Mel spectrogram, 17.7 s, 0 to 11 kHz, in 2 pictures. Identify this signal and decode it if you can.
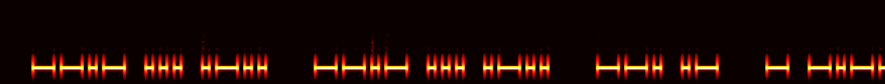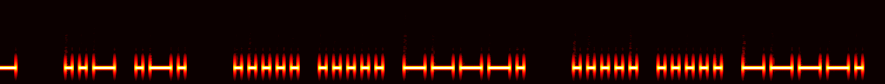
Morse code, heard as a keyed tone, about 17 wpm, 650 Hz. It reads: QSL QSL GA TY UR 559 559
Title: SOTA QSO Practice 17wpm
